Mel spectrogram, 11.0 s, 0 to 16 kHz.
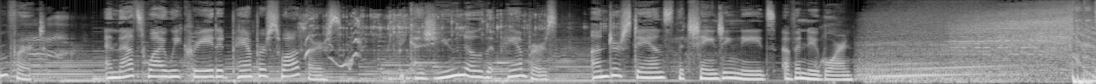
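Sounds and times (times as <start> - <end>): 
speech: 0.2 - 8.9
new BMW with automatic transmission accelerating: 8.6 - 10.9.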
